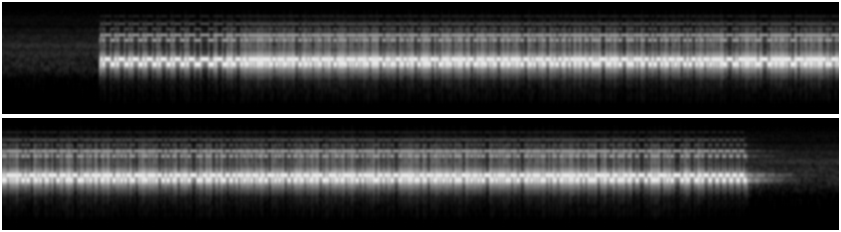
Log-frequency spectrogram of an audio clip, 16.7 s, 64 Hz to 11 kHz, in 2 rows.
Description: NAVTEX (SITOR-B), 100 baud, 170 Hz shift, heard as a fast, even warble, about 720 Hz centre. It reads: NELLA PRIMAVERA DELLO STESSO ANNO PARTECIPO AL CAMPIONATO MONDIALE TOP DIVISION DISPUTATOSI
